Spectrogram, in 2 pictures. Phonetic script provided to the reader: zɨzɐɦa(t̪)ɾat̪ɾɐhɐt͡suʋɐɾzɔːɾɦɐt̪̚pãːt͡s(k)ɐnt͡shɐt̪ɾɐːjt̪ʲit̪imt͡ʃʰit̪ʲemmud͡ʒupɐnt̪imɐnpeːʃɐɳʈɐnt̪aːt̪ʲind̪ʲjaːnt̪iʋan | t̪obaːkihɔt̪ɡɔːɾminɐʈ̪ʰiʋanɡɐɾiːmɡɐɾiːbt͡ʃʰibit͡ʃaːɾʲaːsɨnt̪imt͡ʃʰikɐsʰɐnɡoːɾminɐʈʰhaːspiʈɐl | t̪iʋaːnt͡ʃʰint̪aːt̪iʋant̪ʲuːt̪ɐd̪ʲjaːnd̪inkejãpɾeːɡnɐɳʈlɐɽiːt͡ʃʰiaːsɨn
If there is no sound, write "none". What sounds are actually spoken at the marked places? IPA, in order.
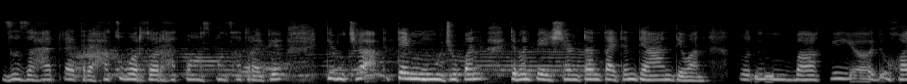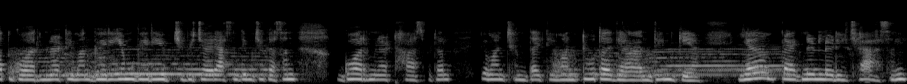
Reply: t̪, p

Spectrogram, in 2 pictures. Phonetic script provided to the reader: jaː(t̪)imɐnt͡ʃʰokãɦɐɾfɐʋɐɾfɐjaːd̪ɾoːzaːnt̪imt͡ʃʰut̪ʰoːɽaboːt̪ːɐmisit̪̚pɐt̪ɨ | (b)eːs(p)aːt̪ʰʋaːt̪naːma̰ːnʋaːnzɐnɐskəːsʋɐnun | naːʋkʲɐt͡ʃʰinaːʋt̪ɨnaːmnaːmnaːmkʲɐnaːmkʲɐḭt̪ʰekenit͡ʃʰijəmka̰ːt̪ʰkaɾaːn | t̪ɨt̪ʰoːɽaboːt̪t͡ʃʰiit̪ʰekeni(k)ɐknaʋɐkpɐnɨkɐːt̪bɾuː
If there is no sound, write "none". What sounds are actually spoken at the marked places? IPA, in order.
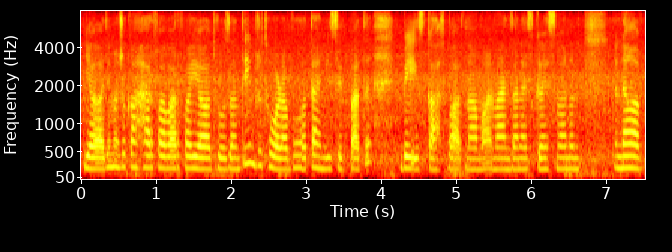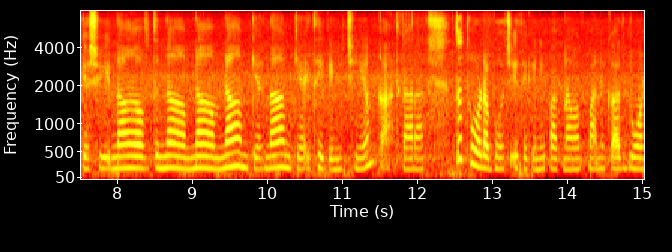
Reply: d̪, b, k, p

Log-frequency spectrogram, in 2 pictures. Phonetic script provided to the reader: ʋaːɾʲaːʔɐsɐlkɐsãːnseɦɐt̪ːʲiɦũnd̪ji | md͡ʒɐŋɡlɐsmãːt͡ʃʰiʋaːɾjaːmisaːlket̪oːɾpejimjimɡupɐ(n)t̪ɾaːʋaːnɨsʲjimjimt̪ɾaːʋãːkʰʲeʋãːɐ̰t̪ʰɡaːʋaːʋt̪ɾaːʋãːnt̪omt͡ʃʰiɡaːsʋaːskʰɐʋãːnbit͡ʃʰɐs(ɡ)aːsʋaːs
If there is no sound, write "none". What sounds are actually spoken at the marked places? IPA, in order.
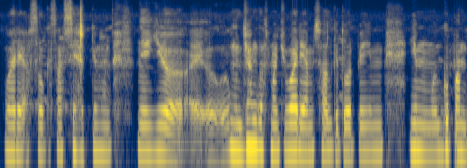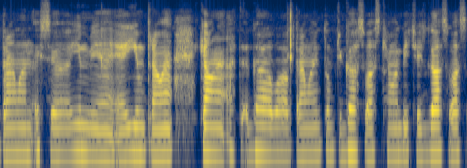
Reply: n, ɡ

